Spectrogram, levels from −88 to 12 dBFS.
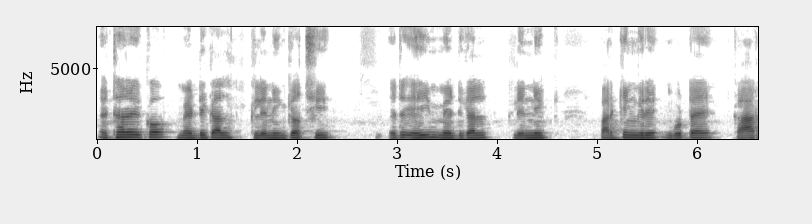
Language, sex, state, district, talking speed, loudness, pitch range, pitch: Odia, male, Odisha, Malkangiri, 125 wpm, -18 LUFS, 150-165 Hz, 160 Hz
